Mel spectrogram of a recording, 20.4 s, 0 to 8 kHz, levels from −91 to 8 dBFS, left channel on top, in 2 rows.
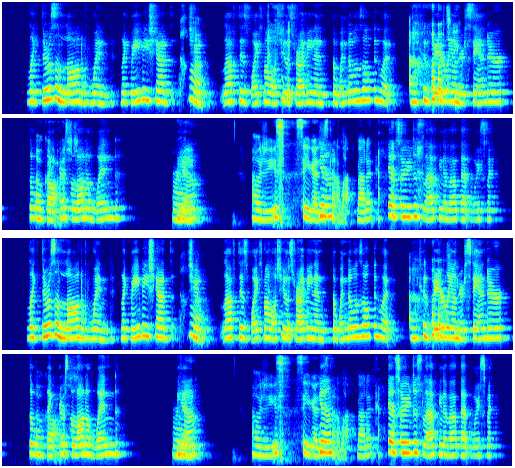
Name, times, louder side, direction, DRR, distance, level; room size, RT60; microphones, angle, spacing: voice 1, 0.5-3.3 3.7-4.0 4.4-7.8 8.4-10.0 10.8-12.6 13.7-14.1 16.6-16.8 17.9-20.0, right 2 dB, 40° right, 9 dB, 1.7 m, -26 dB
voice 2, 5.3-5.8 8.1-9.2 10.9-11.6 13.6-14.1 15.2-17.6 18.0-18.1, left 3 dB, 40° left, 12 dB, 1.1 m, -29 dB
25.5 x 11.0 x 4.0 m, 0.41 s
head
